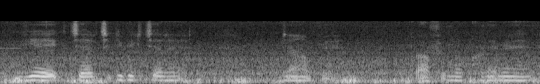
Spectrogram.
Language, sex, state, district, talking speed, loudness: Hindi, female, Madhya Pradesh, Dhar, 145 wpm, -18 LUFS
